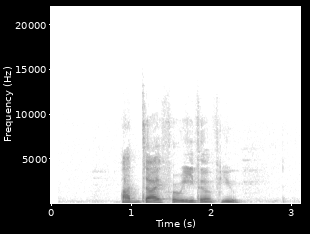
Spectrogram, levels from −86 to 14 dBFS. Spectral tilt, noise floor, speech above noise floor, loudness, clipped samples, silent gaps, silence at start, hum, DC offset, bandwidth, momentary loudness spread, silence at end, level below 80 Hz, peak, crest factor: -6 dB/octave; -70 dBFS; 36 dB; -35 LUFS; under 0.1%; none; 0.85 s; none; under 0.1%; 13.5 kHz; 11 LU; 0.75 s; -78 dBFS; -14 dBFS; 22 dB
